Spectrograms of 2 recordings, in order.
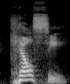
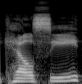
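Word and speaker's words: Kelce: And it's K-E-L-S-E-E, Kelsey, or Kels. You can also say you don't need to pronounce the E's. So there's two ways to pronounce his name.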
